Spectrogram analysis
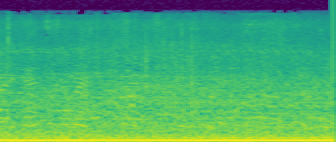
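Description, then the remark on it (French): The small outboard motor of an inflatable boat crammed with about a hundred people drones steadily and loudly throughout, a constant low hum over water and wind noise, with faint indistinct voices mixed in. “Oh, il y a une bonne centaine de personnes à bord, entassées entre deux boudins complètement dérisoires et un moteur encore plus dérisoire.”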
